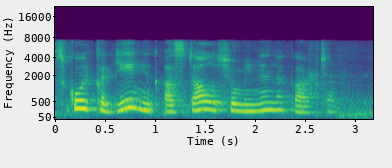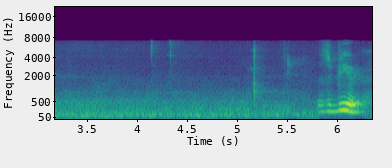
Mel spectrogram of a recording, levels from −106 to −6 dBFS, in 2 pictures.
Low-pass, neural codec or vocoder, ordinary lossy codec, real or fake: 7.2 kHz; codec, 16 kHz, 0.8 kbps, ZipCodec; AAC, 48 kbps; fake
